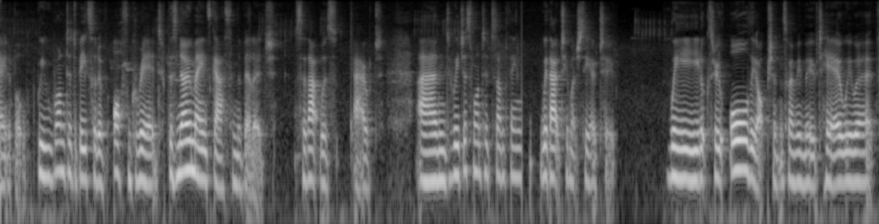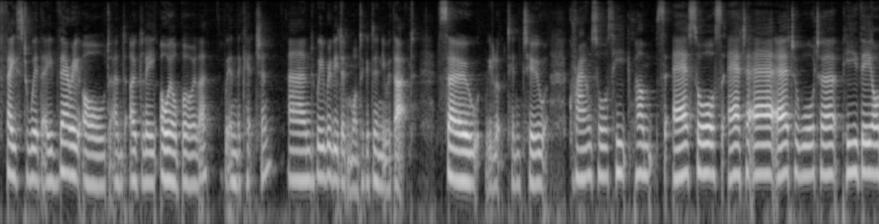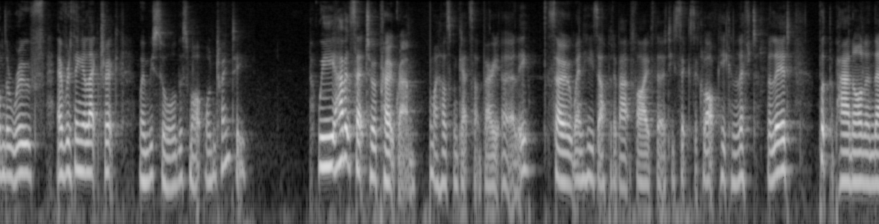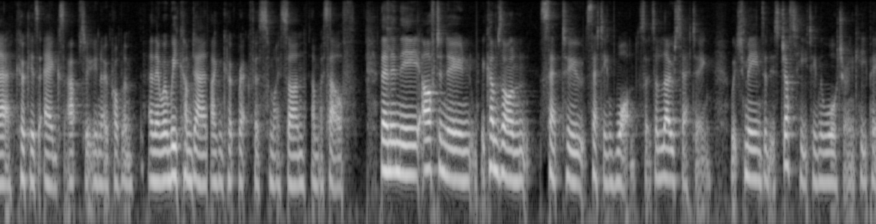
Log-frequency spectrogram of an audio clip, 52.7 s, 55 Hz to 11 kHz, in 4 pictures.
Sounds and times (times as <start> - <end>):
Speech: 0.0 - 9.3, 10.0 - 30.1, 31.0 - 52.7.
